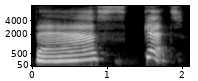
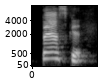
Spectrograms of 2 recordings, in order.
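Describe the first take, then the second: First: BASKET as a long "basss", then "ket"; split into syllables. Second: Said in the usual way. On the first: Shown as a demonstration. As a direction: stretch and separate both syllables of "basket". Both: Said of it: "Two syllables".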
